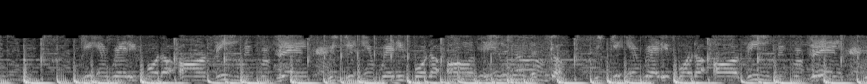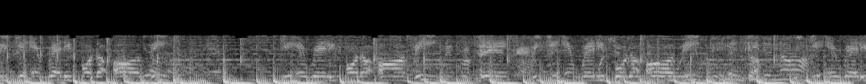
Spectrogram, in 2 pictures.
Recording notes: TNTSuperfantastic Conference Call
